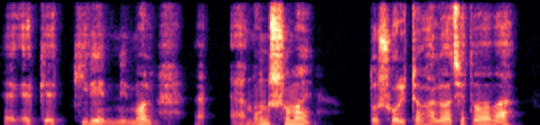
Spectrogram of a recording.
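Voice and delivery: a flustered, stammering mother; flustered surprise. Acted. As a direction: caught off guard, fussing over her son. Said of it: "শশব্যস্তে হাতের কাজ সরিয়ে বলে ওঠেন".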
